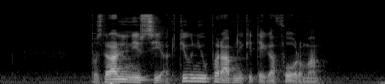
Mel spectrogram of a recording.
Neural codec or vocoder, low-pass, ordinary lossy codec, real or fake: none; 10.8 kHz; none; real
